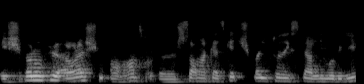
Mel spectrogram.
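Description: A man's voice sits at a fairly high pitch with ordinary pitch variation. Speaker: videographer. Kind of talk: interview. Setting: video call.

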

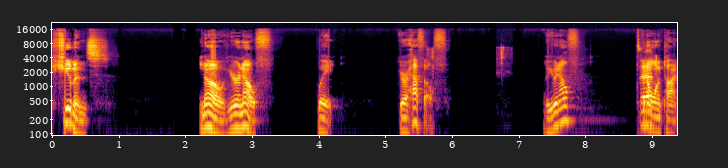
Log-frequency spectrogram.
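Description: This is a gruff, put-on character voice. It moves at a moderate pace with long, frequent pauses. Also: man, medium pitch for a man. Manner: wary, questioning.

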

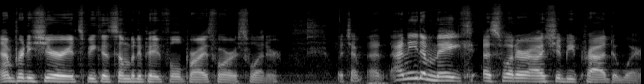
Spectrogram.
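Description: This man talks at a fairly quick pace with an American accent. His tone is bright and sharp, and his intonation is lively. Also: fairly high pitch for a man. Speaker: podcaster. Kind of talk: casual solo podcast chat. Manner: rambling, halting, conversational.

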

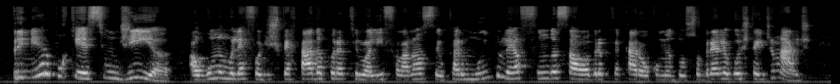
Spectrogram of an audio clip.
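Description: The delivery is very fast with lively intonation and big swings in loudness. Background noise is noticeable. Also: woman, high pitch for a woman, hardly any pauses. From Baixada Fluminense, Rio de Janeiro state (Nova Iguaçu). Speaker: professor and podcaster. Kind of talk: interview conversation.

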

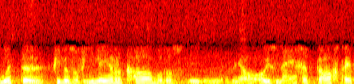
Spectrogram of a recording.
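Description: Noticeable background noise runs under this recording. A man speaks fairly slowly with lively intonation. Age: 60s. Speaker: retiring primary school teacher. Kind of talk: casual chat.

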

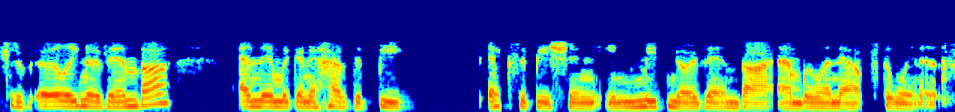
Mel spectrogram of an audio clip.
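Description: A woman with an Australian accent, fairly low pitch and fairly even intonation. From Sydney, Australia. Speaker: magazine founder and editor. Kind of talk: radio interview.

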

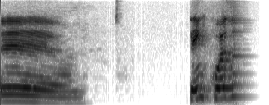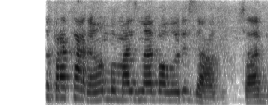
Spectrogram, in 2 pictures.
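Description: The intonation is lively. The pace is fairly slow. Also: woman. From Brasília. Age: 20s. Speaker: photographer. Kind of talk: casual chat. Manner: halting.

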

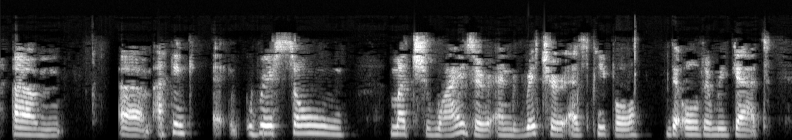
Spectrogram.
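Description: Speaking at a very slow pace with long, frequent pauses, a woman sounds somewhat breathy, with a dark, mellow tone and fairly even intonation. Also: medium pitch for a woman. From Curaçao, Dutch Caribbean. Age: 50s. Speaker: singer. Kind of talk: interview. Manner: halting.

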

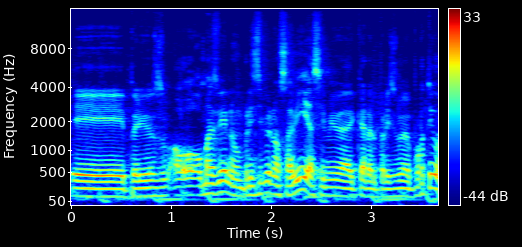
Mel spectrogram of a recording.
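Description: A man speaks at a medium pitch. There is noticeable background noise and audible room echo. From Ecuador, Cuenca. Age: 20s. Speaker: sports journalist. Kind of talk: solo podcast monologue. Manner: hesitant, many fillers.

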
